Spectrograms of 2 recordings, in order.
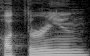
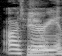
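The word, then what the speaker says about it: Arthurian: And then you explained to me this uh how do you pronounce it? Aruran. Arthuran legend.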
